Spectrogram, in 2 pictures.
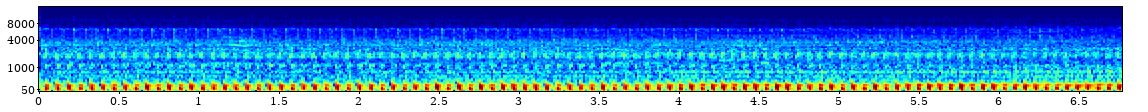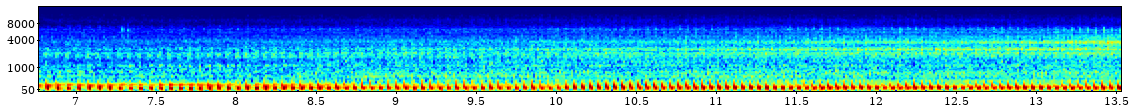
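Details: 2004 Suzuki Shogun 125R; clutch plates, clutch housing, cam chain and its rubber were replaced a year ago. The small single idles with a steady low thrum and a light ticking clatter running through it. An abnormal idle noise whose source can't be pinned down by ear.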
